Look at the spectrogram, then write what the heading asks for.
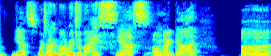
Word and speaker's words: Weisz: to my agent and I changed the spelling to um v y c e to spell phonetically Vice and my Asian um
